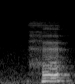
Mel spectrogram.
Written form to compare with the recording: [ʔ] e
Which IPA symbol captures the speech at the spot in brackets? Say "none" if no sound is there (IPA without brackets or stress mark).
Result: h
